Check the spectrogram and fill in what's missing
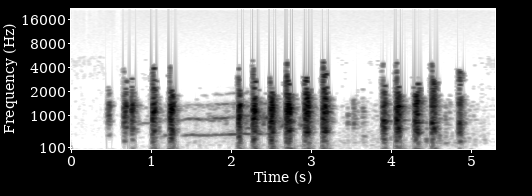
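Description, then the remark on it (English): A hen clucks in quick, rhythmic bursts of short clucks, with a brief pause before another run of clucking. No talking is heard. “A hen.”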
